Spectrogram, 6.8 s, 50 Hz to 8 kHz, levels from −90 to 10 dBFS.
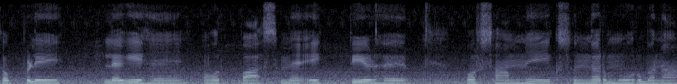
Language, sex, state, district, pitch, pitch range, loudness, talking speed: Hindi, male, Uttar Pradesh, Deoria, 150 Hz, 145-155 Hz, -32 LUFS, 140 wpm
